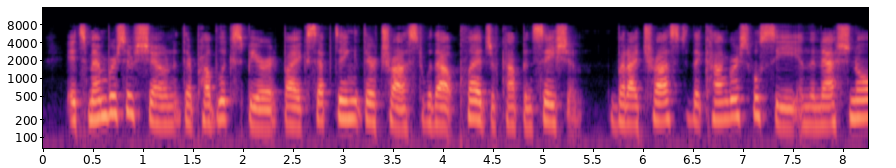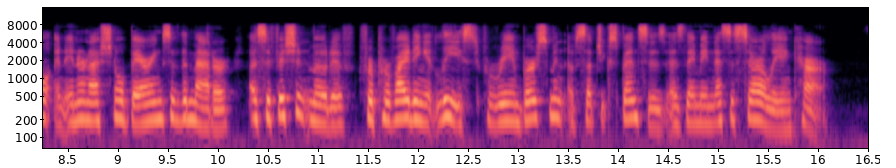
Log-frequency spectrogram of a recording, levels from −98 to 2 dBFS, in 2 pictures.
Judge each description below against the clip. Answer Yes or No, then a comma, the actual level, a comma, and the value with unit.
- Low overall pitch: No, high, 190 Hz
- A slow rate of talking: No, average, 175 wpm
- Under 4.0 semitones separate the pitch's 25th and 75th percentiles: Yes, average, 3.6 semitones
